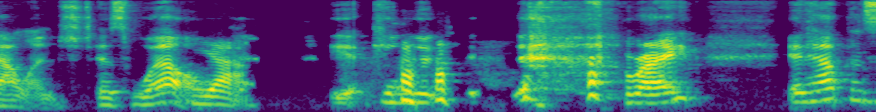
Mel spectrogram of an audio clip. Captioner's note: laughter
